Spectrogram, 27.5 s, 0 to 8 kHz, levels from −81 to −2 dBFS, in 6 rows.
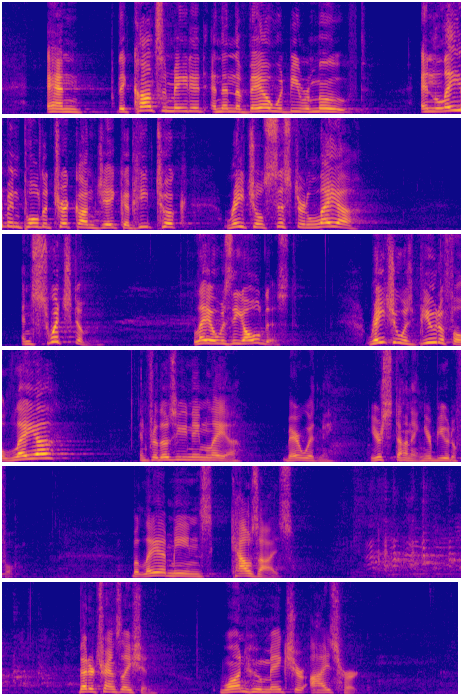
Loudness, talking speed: -22 LUFS, 130 wpm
